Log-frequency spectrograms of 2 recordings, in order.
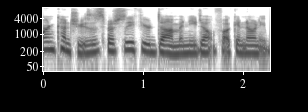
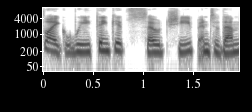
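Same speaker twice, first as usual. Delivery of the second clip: ordinary talk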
